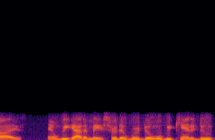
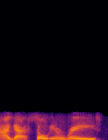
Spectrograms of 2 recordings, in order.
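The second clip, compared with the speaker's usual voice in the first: ordinary talk, nothing marked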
